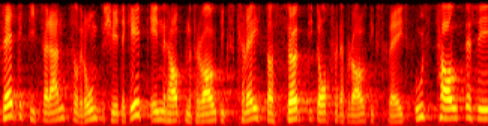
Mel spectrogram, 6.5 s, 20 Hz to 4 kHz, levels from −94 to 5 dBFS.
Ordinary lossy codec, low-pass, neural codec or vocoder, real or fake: none; 3.6 kHz; none; real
